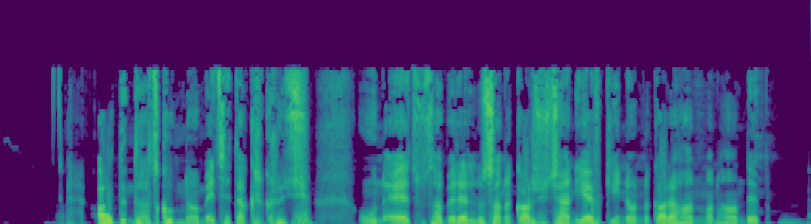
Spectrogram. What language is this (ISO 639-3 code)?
hye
